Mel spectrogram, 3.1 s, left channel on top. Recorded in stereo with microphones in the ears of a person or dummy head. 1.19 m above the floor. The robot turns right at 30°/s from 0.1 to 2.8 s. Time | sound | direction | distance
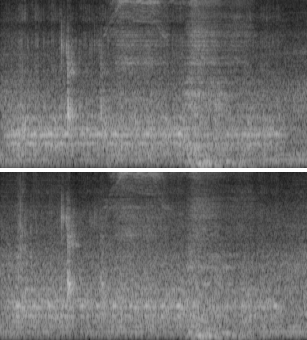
0.6 | breathing | centre (ahead or behind) | 4 m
